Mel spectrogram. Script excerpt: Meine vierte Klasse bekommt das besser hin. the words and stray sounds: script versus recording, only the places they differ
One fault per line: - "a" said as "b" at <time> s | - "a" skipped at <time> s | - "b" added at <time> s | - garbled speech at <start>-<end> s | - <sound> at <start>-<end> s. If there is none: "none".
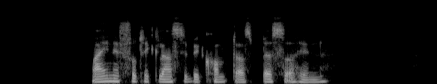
none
